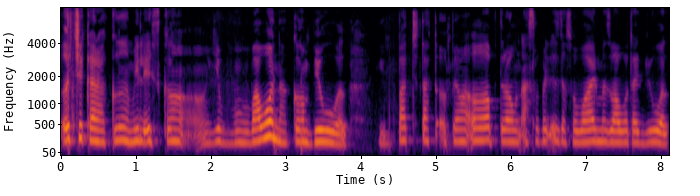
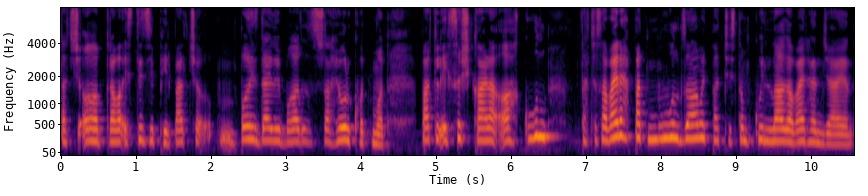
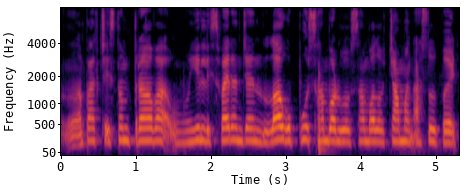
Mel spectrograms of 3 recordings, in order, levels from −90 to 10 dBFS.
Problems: none marked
